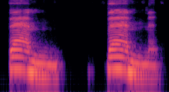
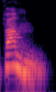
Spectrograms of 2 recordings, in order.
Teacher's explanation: el inglés Esta no es esta misma a nuestra es ae es un sonido intermedio entre la a y la e que es para el inglés por eso suena a them no es como decir fam es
